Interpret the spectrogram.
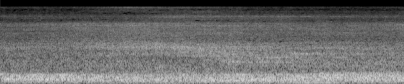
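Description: Passenger coaches of an express train rolling past along the platform: a steady rumble of steel wheels on the rails.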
